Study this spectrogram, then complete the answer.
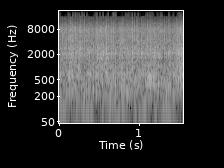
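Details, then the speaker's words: Chrysler Slant Six with a big solid-lifter camshaft, idling: steady, even, rhythmic sewing-machine ticking over a somewhat rough idle, rough because of the big cam. Normal solid lifter tick. "what a solid lifter camshaft Slant six sounds like and you can hear it it's a very rhythmic sewing machine type sound"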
